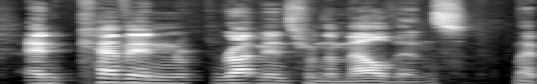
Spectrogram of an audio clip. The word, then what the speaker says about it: Melvins: And Kevin Rutmans from the Melvins. Am I pronouncing that right? I don't know how to pronounce it. Melvins, yes.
